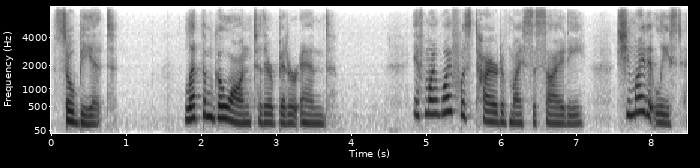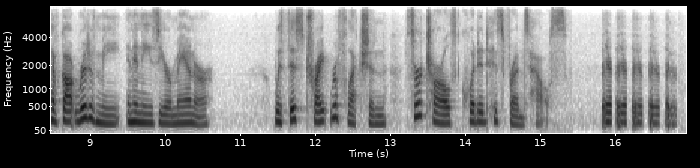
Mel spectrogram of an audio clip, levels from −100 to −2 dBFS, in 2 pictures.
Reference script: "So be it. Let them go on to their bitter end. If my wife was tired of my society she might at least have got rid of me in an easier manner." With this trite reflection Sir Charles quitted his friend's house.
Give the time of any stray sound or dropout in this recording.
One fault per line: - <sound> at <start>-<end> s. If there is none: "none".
- laugh at 15.8-16.8 s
